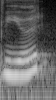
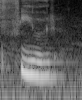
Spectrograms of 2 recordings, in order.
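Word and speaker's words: vier: is four in german now it is not weird it is fear feons fions it is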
